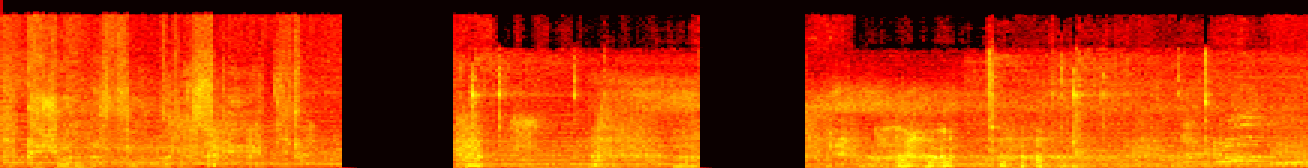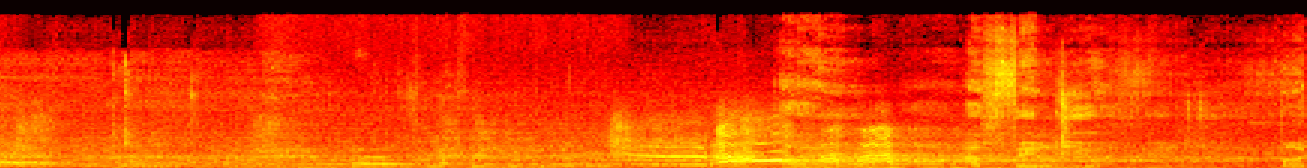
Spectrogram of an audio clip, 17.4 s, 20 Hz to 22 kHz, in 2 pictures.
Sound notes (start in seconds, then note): 5.8 crying; 9.4 dramatic music; 13.4 Mia screaming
